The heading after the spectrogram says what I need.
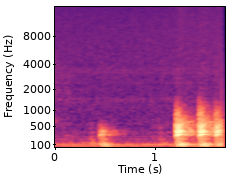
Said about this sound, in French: on frappe à la porte.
